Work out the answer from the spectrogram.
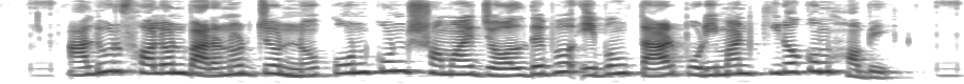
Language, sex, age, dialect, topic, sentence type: Bengali, male, 18-24, Rajbangshi, agriculture, question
